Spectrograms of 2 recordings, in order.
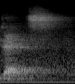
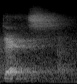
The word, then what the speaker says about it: debts: This word is silent B, so you say debts, don't say debt, alright, debts.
